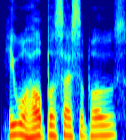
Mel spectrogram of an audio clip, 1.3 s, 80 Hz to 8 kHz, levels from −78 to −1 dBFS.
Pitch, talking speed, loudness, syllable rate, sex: 150 Hz, 285 wpm, -16 LUFS, 6.8 syllables/s, male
